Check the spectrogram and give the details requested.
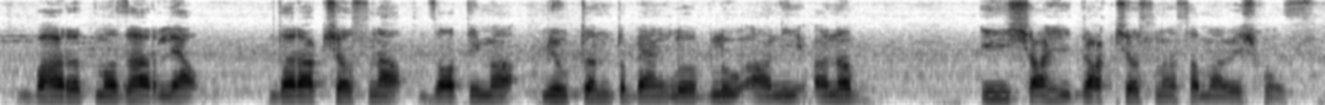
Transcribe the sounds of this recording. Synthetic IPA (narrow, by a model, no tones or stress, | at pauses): bʱaɾət̪məd͡zʱaɾlja | d̪əɾakʂəsnad͡zat̪imamjuwʈəɳʈbæ̃ŋɡloɾbluʔañiʔənəb̚ | iɕaɦid̪ɾakʂəsnasəmaʋeɕɦos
